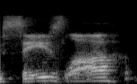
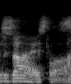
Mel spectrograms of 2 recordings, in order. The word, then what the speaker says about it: Say's Law: I always said it as S-A-Y, Say's Law, but you said Size Law. – Size Law, like S-I-Z-E.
